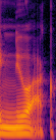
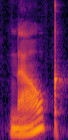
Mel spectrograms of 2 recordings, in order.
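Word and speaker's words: Nauck: I used to always say Nuak, but I know it's not spelled that way. So Nauk, when I was in the studio, I remember his work too.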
